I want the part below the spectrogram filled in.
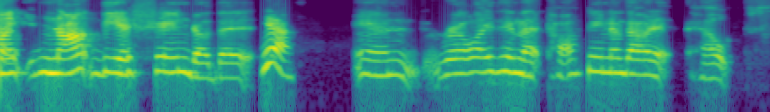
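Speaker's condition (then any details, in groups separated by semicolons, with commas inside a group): Spastic cerebral palsy, mixed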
